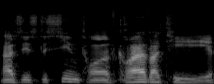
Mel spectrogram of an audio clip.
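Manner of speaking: slipping into a French-sounding accent. Explaining a rocket design, saying a line in a French-sounding accent. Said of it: "Talking like I'm fucking French".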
